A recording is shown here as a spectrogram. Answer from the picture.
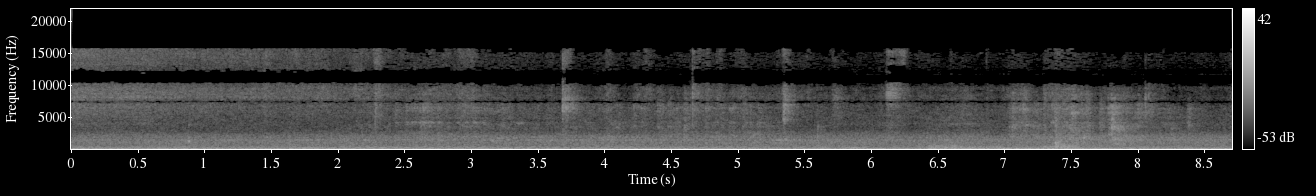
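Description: Steady low rumble of a passenger boat's engine, heard from on board through an open side door.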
